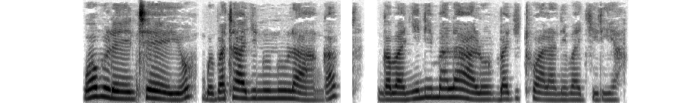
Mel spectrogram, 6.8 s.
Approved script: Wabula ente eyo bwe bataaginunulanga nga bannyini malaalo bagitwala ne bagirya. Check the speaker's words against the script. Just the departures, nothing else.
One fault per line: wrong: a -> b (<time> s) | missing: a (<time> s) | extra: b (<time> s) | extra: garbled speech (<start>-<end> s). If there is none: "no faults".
no faults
